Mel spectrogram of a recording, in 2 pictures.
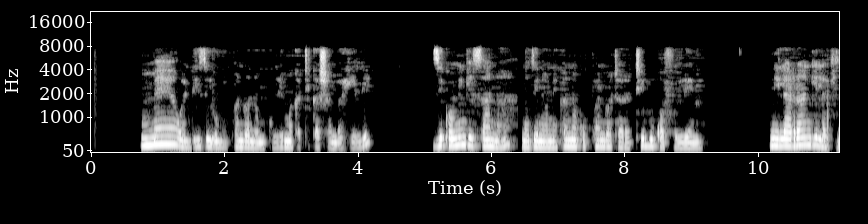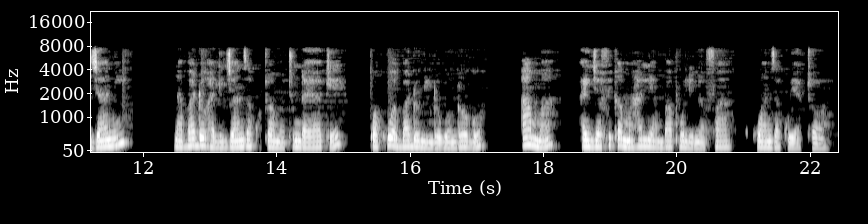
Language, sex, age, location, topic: Swahili, female, 18-24, Kisumu, agriculture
